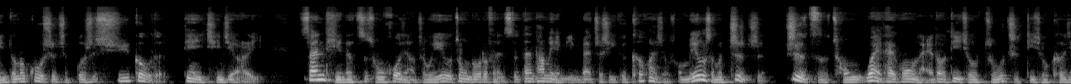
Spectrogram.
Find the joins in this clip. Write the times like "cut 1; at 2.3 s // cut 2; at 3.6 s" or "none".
cut 1; at 7.8 s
